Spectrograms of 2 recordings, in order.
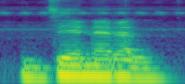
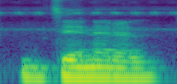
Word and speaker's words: general: साथ स्टार्ट होता है, तो आप इसका जो उच्चारण कीजिएगा सो जा का उच्चारण कीजिएगा, जा का, ठीक है, ना कि गा का, वो गलत हो जाएगा। जैसे मान लीजिए GENERAL, तो हम इसको पढ़ते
